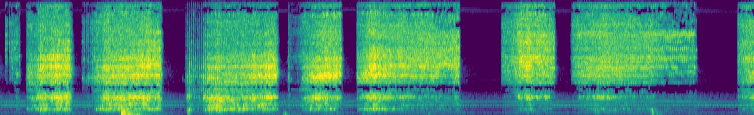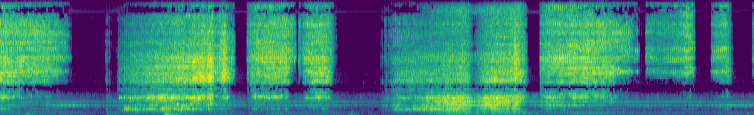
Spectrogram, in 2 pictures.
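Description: Wood lathe with a hand-held turning tool cutting a spinning piece of wood, in about fifteen separate cuts of half a second to two seconds each, with short pauses between them. A faint steady hum from the running lathe lies underneath. The cuts are facing the bottom of a turned box flat.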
